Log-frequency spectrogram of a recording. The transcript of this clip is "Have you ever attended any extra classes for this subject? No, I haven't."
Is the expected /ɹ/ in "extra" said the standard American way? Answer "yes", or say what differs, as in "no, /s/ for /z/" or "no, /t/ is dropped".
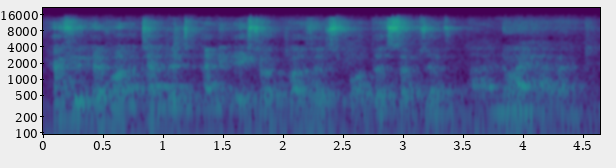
no, /ɹ/ is dropped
